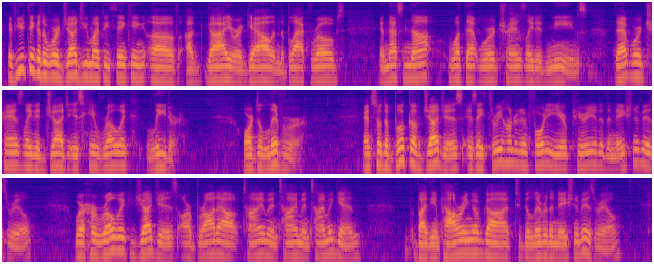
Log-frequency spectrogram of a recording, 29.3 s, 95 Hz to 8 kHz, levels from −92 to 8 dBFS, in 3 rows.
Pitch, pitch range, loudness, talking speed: 135 Hz, 125-150 Hz, -24 LUFS, 160 wpm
